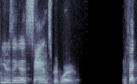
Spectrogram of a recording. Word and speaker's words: Sanskrit: In fact, when people say Sanskrit, you're not pronouncing it correctly, you must say Sanskrit. Then I say to them, well, now you're making me pronounce an English word with an Indian accent.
